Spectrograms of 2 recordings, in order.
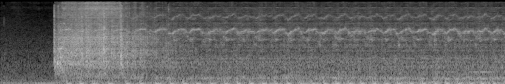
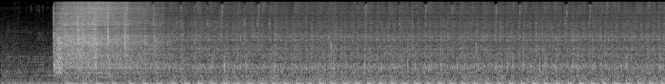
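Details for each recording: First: Yamaha Mio scooter CVT before teardown: the engine catches, then a quick, steady "cip cip" chirp rides over the idle, heard as rubbing from a rubber part. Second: Yamaha Mio scooter after CVT service: starts, flares, settles to steady pulsing idle; the earlier rubbing chip-chip noise from rear CVT area, suspected rubber part, is gone; normal idle.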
